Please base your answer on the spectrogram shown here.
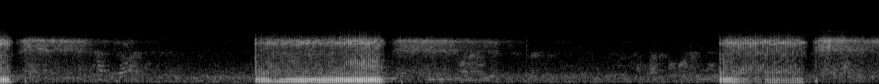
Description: My 6 month old pitbull, Mario, snoring away :)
